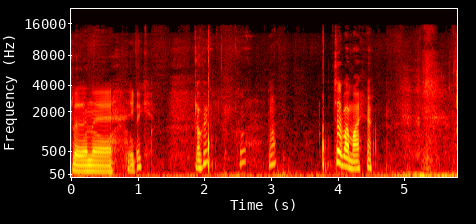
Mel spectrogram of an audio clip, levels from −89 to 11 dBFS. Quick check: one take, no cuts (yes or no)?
no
